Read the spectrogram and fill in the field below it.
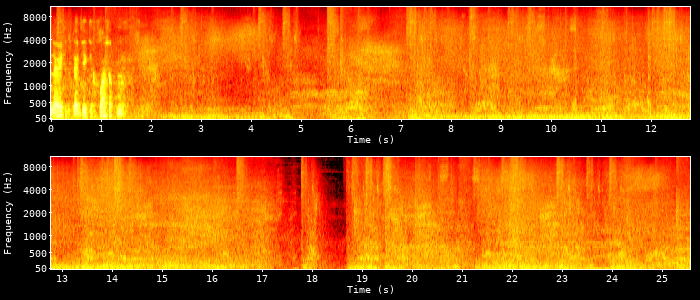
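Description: Spell effects crackle and whoosh during a fantasy battle.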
